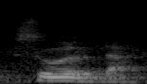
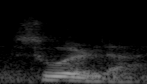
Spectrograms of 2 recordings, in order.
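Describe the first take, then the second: No difference in how they are said.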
